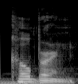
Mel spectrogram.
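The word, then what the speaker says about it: Cockburn: raise eyebrows but it's pronounced Coburn without the ck sound it's almost disappointing after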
